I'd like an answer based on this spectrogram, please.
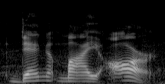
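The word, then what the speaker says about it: Deng Mayar: players on the court it's Deng my are number one Deng my are not mayor 43:28 on the impact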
